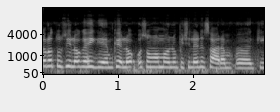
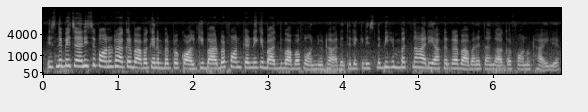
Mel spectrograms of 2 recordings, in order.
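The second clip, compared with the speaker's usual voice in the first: ordinary delivery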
